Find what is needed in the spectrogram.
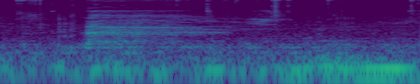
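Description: Vehicle engine and road rumble heard from inside the cabin while driving slowly, growing slightly toward the end. A short breathy hiss comes about half a second in.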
